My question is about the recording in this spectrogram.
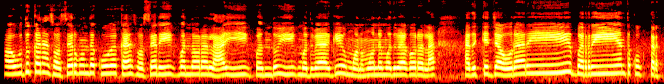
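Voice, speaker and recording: A woman's voice: high voice, steady tone, slight background noise, natural voice. A woman with a North Karnataka Kannada accent voicing a bossy, scolding middle-aged mother-in-law in a cartoon comedy. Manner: scolding, rapid-fire bossy.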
